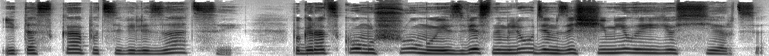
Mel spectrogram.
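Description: A woman reading a classic story in scripted narration, soft and measured, often sinking to a hush. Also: fairly high pitch, steady tone, dry recording, studio quality. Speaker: reader.

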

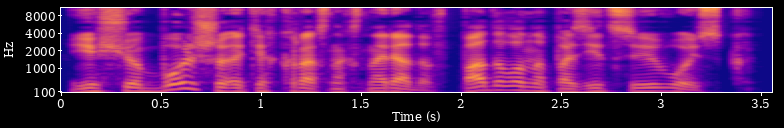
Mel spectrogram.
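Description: A man narrating a first-person fantasy audiobook in an expressive reading style. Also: mid-range voice, fairly quick, dry recording, studio quality.

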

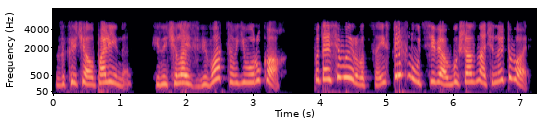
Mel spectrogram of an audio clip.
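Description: A woman reads a novel aloud with an expressive, animated delivery. Her voice sits high and swings widely. The recording is dry and slightly muffled. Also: normal speed, dry recording. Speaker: audiobook narrator. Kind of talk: expressive audiobook narration.

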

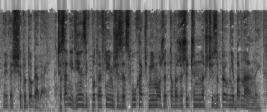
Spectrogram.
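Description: A man telling a scripted radio travel report in a lively, playful storytelling way. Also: a little high, quick pace.

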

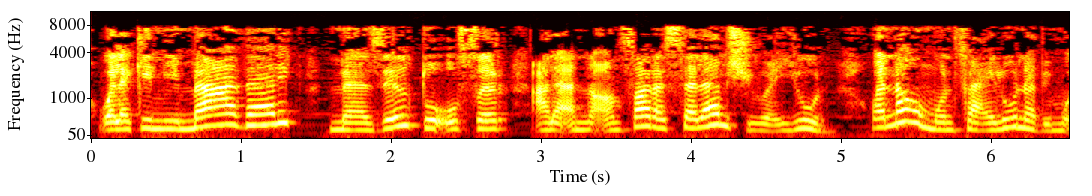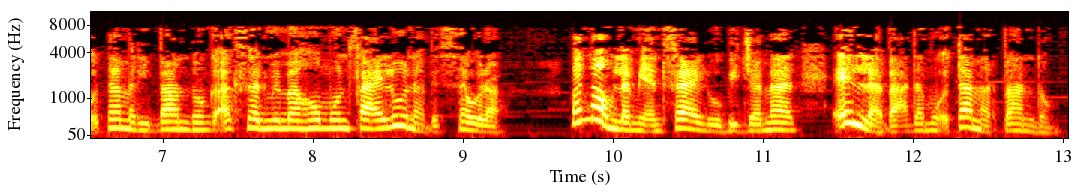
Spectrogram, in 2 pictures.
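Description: Woman acting blunt firm young officer, husky voice, faint music behind. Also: low-pitched, animated, fast talker, a little mellow, dull audio.

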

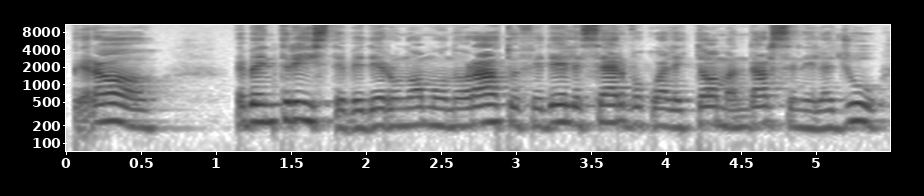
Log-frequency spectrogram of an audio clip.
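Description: A woman's voice: medium pitch, fairly even intonation, moderate pace, close to an everyday voice. A woman voicing a sympathetic male blacksmith, earnest and questioning.

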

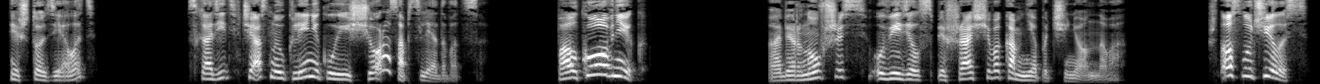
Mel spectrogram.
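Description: Woman reading a novel out loud, slow, lots of pitch movement. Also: no echo, studio quality. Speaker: audiobook narrator. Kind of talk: first-person novel reading.

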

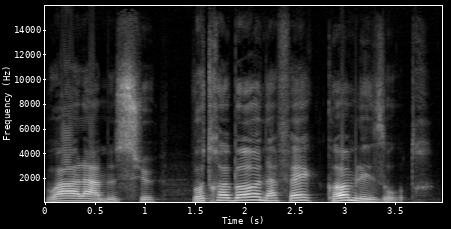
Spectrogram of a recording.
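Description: A woman's voice: medium pitch, takes it slowly, dry recording, clean studio sound, lightly acted. A woman reading an audiobook, voicing a male village priest who delivers a moralizing little sermon. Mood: resigned moralizing. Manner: preachy, moralizing.

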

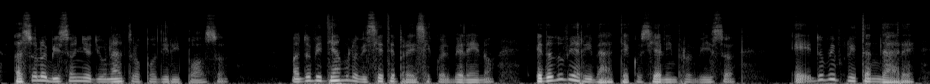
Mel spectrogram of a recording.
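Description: A man voicing a gruff, sharp-tongued old female gnome healer who scolds and cuts people off, with a gravelly, husky voice. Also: mid-range voice, dry recording, clean studio sound. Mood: brusque. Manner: brusque and scolding.

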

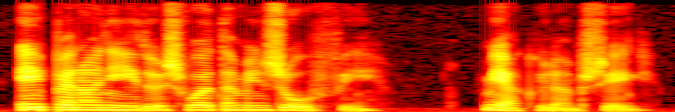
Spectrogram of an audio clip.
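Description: Woman, radio reader, memoir reading, slightly gravelly voice, dry studio sound. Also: sits low, a bit bright, no echo.

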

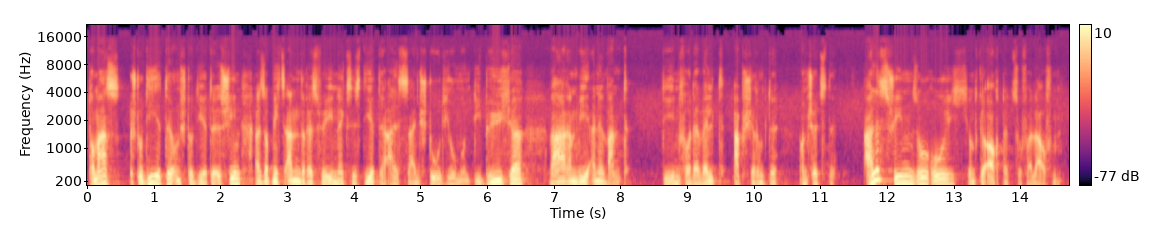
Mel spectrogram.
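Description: In a German radio drama, an actor plays a talkative, curious, teasing male host who spins an old tale in a theatrical, ironic manner through dialogue and storytelling. His deep, husky voice is exaggerated and sing-song, and he takes his time. The recording sounds muffled.

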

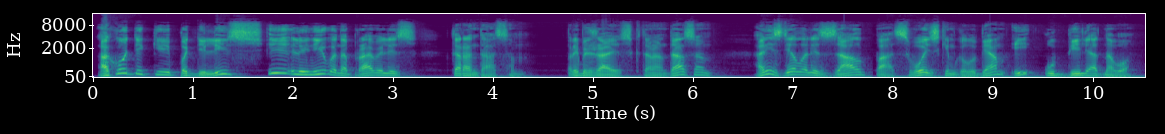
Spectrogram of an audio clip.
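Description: A man narrating a comic story as an audiobook, expressive and lively. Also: fairly low pitch, normal speed.

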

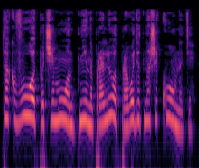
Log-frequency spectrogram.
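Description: Woman doing young girl student, inner thoughts, raised pitch, sour musing, storybook. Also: moderate pace, mellow, lightly acted. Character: young female student, wary newcomer.

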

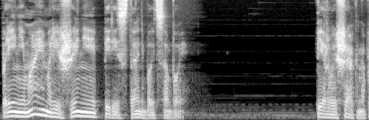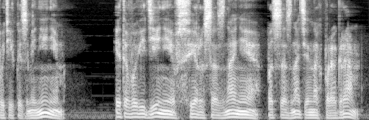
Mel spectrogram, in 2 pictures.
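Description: A man narrating a self-help audiobook in a steady, explanatory reading style. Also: a bass voice, husky. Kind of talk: scripted narration.

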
